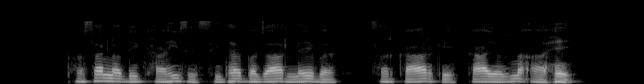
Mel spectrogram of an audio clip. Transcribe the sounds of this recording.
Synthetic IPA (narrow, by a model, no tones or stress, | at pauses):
pʰəsəlːad̪ɪkʰaːɦisesid̪ʱabəd͡ʒaːɾlebəɾ | səɾkaːɾkekajoːd͡ʒnaʔaːɦɛ̃ː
